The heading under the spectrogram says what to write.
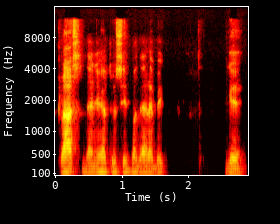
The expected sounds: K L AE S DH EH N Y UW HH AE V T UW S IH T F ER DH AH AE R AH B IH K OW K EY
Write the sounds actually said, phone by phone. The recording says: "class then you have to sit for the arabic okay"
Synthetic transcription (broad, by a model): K L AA S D EH N Y UW HH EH F T UW S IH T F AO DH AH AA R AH B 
